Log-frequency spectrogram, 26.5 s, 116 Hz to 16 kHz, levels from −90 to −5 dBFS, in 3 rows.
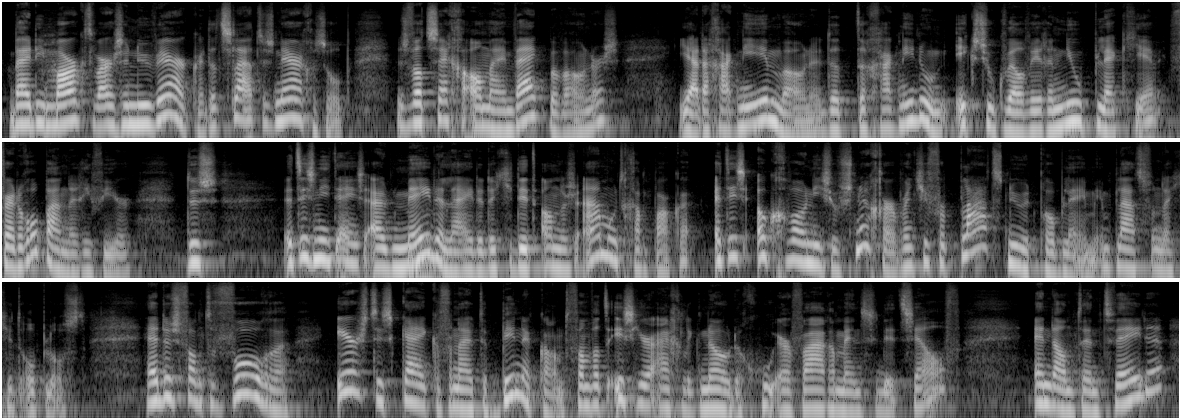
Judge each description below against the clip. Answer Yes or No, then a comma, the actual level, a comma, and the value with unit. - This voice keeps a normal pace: No, fast, 230 wpm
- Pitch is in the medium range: Yes, medium, 180 Hz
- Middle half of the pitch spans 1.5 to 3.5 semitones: No, wide, 5.6 semitones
